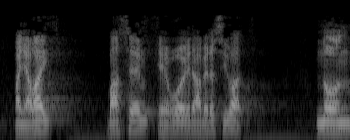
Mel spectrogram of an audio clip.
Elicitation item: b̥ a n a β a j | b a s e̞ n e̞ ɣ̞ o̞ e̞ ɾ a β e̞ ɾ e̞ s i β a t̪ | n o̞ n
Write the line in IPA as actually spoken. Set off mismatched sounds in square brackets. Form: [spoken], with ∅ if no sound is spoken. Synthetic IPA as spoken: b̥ a [ɲ] a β a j | b a s e̞ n e̞ ɣ̞ o̞ e̞ ɾ a β e̞ ɾ e̞ s i β a t̪ | n o̞ n

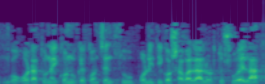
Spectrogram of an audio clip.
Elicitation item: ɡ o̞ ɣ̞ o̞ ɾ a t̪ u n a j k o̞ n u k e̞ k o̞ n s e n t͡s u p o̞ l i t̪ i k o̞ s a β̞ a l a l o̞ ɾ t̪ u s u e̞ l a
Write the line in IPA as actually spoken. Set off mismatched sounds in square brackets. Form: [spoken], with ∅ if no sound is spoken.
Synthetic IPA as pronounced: ɡ o̞ ɣ̞ o̞ ɾ a t̪ u n a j k o̞ n u k e̞ k o̞ n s e n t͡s u p o̞ l i t̪ i k o̞ s a β̞ a l a l o̞ ɾ t̪ u s u e̞ l a

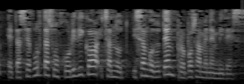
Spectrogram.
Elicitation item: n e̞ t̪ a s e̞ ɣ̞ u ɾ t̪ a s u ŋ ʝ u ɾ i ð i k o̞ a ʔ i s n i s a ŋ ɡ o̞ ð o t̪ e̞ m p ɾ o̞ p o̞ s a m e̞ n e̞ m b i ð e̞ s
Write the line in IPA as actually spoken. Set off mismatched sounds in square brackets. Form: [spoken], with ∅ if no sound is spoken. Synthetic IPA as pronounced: n e̞ t̪ a s e̞ ɣ̞ u ɾ t̪ a s u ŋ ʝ u ɾ i ð i k o̞ a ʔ i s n i s a ŋ ɡ o̞ ð [u] t̪ e̞ m p ɾ o̞ p o̞ s a m e̞ n e̞ m b i ð e̞ s

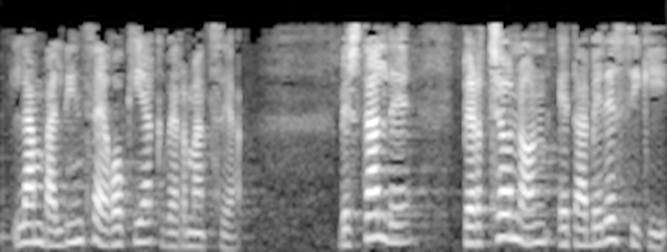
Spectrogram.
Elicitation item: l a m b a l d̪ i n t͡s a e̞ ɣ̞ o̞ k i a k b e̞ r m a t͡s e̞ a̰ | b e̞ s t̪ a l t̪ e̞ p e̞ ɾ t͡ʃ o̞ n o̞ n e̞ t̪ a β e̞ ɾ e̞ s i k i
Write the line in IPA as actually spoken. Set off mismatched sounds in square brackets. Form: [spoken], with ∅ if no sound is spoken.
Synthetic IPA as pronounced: l a m b a l d̪ i n t͡s a e̞ ɣ̞ o̞ k i a k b e̞ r m a t͡s e̞ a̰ | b e̞ s t̪ a l [d̪] e̞ p e̞ ɾ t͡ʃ o̞ n o̞ n e̞ t̪ a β e̞ ɾ e̞ s i k i

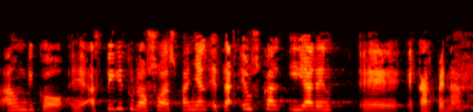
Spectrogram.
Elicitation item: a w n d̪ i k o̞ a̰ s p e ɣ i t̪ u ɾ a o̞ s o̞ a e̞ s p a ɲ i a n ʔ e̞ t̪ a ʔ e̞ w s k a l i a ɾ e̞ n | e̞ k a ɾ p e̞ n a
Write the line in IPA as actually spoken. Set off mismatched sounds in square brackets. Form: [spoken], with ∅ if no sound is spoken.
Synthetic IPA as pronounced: a w n d̪ i k o̞ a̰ s p [i] ɣ i t̪ u ɾ a o̞ s o̞ a e̞ s p a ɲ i a n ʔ e̞ t̪ a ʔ e̞ w s k a l i a ɾ e̞ n | e̞ k a ɾ p e̞ n a

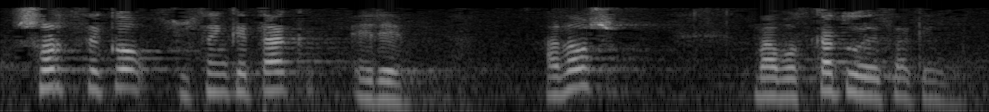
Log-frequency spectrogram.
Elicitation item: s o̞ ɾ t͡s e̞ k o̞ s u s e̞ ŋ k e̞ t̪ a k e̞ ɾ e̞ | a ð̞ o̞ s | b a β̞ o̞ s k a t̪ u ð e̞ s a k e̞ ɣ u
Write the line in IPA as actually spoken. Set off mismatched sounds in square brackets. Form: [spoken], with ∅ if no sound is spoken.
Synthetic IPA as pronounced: s o̞ ɾ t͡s e̞ k o̞ s u s e̞ ŋ k e̞ t̪ a k e̞ ɾ e̞ | a ð̞ o̞ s | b a β̞ o̞ s k a t̪ u ð e̞ s a k e̞ ɣ u

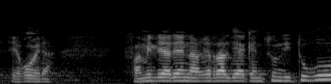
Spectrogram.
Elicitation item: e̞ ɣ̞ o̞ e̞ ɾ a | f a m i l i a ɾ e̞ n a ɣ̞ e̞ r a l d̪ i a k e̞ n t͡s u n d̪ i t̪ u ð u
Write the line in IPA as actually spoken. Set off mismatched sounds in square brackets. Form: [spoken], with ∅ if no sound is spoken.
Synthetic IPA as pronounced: e̞ ɣ̞ o̞ e̞ ɾ a | f a m i l i a ɾ e̞ n a ɣ̞ e̞ r a l d̪ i a k e̞ n t͡s u n d̪ i t̪ u [ɣ] u

